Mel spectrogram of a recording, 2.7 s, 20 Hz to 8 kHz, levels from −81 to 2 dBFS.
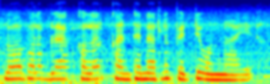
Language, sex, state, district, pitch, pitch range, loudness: Telugu, female, Telangana, Mahabubabad, 210 Hz, 200-220 Hz, -14 LUFS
